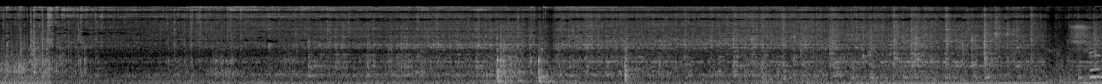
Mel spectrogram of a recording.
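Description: Loose change from a wallet runs through a coin counting machine, giving a continuous sorting rattle and clatter of metal coins, with a few sharper clinks standing out midway.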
